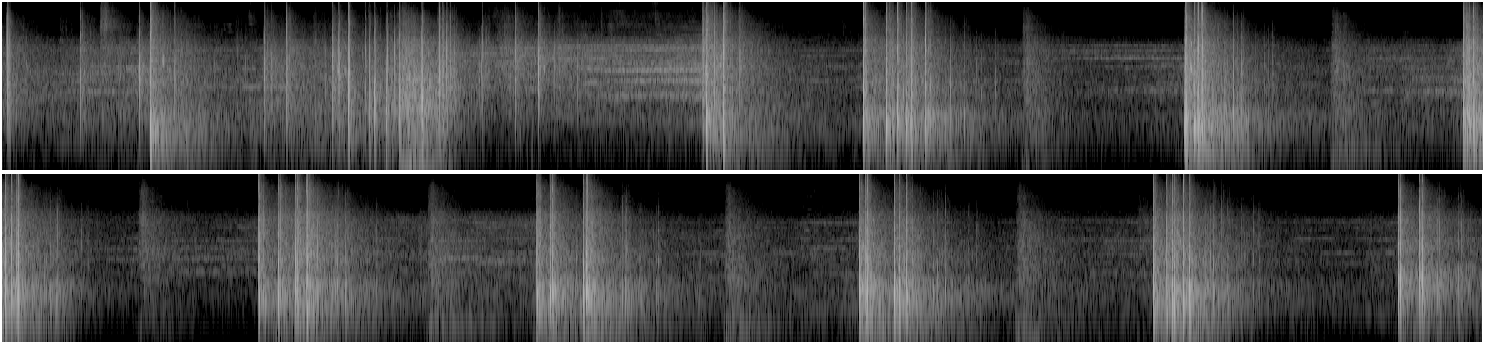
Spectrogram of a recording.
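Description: Fireworks crackle and fizz after the bursts.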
